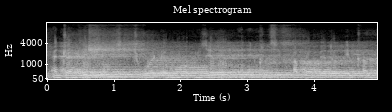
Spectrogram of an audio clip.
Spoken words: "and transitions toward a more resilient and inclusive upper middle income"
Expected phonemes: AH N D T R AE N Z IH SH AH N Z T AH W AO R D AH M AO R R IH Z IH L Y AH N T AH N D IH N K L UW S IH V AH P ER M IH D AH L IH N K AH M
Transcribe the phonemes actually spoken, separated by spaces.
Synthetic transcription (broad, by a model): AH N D T R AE N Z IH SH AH N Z T AH W AO R D AH M AO R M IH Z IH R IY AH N AH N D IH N K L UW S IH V AH P ER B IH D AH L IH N K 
